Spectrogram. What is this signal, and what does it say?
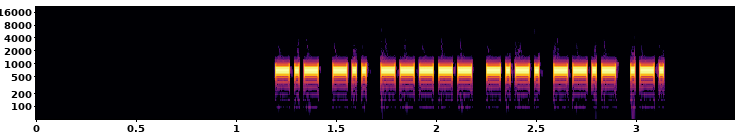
Morse code, heard as a keyed tone, about 52 wpm, 700 Hz. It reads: KD0CQR
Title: USA Call Signs - 3x Character Spacing - 50wpm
